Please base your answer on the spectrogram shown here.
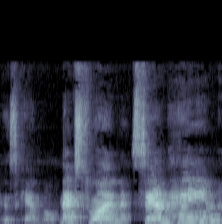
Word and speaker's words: Samhain: this candle next one Samhain or saw Wayne it's pronounced both ways I read it Samhain you can do sow in whatever is more widely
